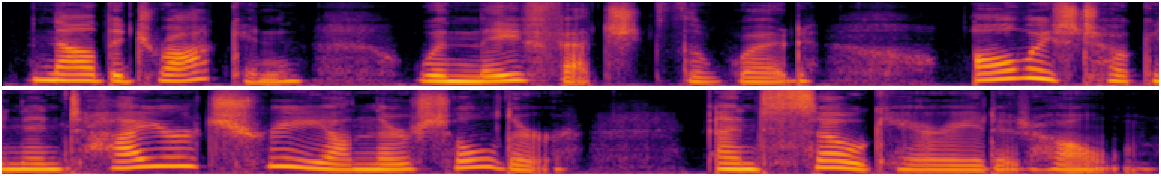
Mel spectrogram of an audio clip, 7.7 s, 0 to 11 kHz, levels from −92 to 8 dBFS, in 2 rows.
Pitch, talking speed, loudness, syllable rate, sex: 235 Hz, 165 wpm, -17 LUFS, 4.5 syllables/s, female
